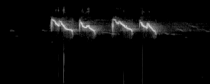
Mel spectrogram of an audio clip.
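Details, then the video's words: Rapid run of four shrill, downslurred chirps from a white-eye described in Indonesian as 'super antik', a master bird with a unique song, delivered in two closely linked pairs within about a second. "Pleci super antik masterannya harus unik"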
